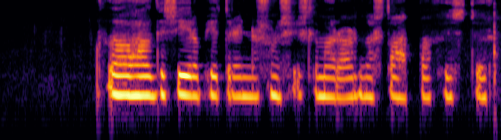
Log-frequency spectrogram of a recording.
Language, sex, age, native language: Icelandic, female, 11, Icelandic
